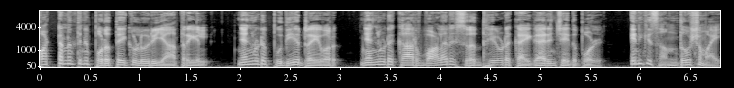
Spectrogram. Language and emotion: Malayalam, happy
